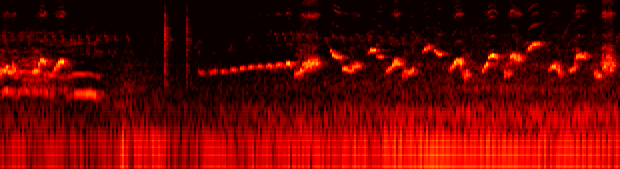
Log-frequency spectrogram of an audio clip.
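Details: White-rumped shama singing to provoke other fighter shamas, its song filled with mimicked phrases. Clear whistled notes and a long steady whistle give way to a quick run of varied chirping notes, several per second.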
